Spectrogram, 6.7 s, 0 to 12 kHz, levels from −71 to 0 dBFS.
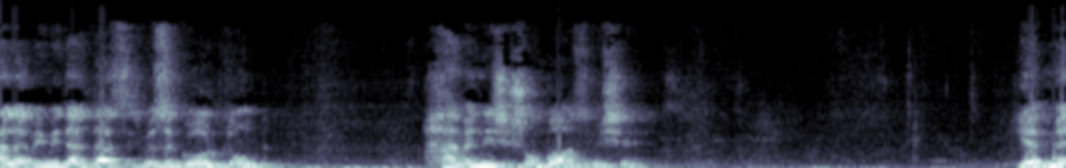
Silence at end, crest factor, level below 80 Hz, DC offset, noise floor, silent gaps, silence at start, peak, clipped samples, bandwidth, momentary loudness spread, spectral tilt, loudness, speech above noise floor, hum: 0 s; 14 dB; -36 dBFS; under 0.1%; -39 dBFS; none; 0 s; 0 dBFS; 0.4%; 10.5 kHz; 22 LU; -6 dB/octave; -13 LUFS; 28 dB; none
